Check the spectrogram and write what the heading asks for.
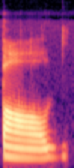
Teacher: you won't hear the duh because i'm holding it in the d position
